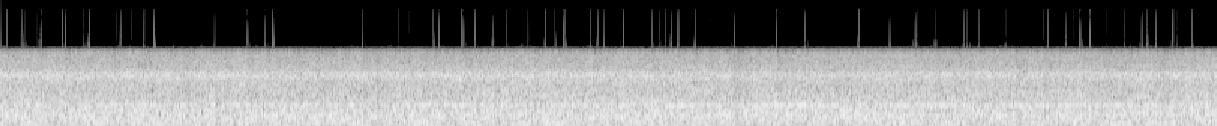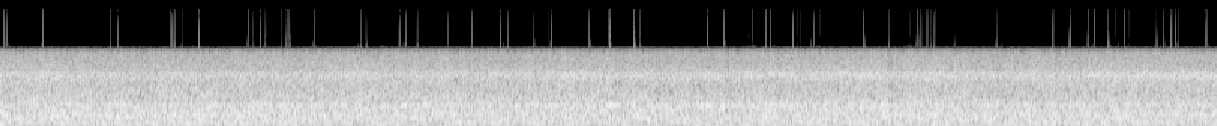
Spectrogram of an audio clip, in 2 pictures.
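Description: Wind blows hard and steadily across the microphone outdoors.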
